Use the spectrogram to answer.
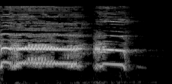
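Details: Red junglefowl crowing on a December 13, 2021 morning at a trapping site in Vietnam where a wild rooster came to fight twice. One loud harsh crow with a long first part and a short, clipped ending.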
